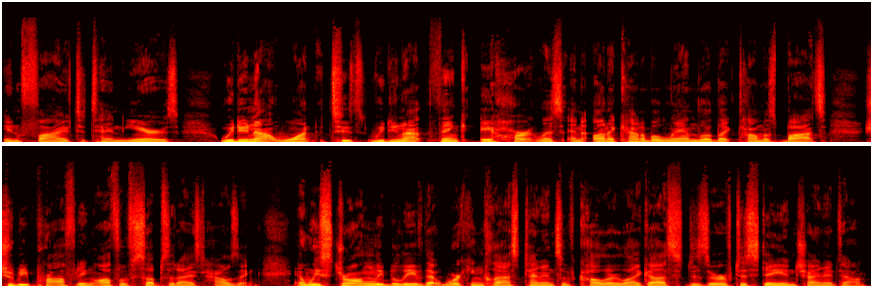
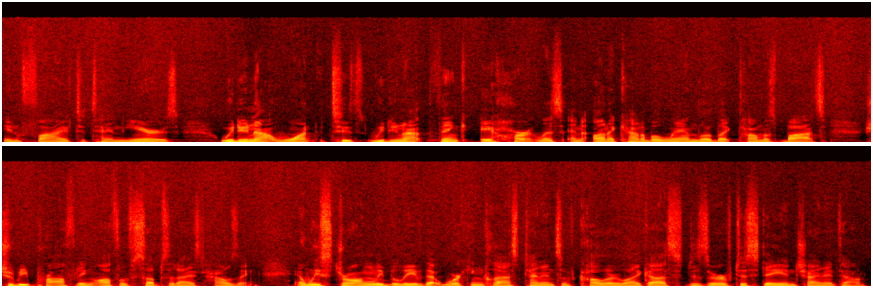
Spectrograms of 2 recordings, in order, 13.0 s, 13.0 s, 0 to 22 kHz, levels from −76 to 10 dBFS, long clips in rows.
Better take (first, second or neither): first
